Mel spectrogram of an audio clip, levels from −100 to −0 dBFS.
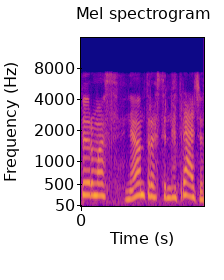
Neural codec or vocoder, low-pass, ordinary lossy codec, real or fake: none; 7.2 kHz; MP3, 96 kbps; real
